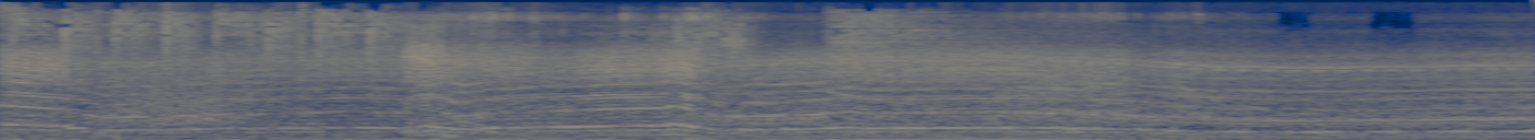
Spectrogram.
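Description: A car drifting on dirt in a racing video game, its engine droning and revving continuously with shifting pitch and tire slide noise, loud and steady throughout with no voices.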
